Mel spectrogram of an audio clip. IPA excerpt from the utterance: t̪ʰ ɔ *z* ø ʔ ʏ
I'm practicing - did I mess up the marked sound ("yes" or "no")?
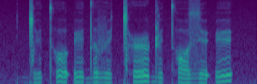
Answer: no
